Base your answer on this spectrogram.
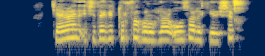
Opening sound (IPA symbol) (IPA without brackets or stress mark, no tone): d͡ʒ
